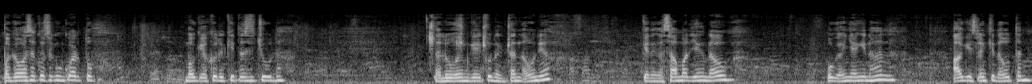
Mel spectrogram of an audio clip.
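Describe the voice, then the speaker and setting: Casting: male actor as troubled schoolboy in horror audio drama, high-pitched, Cebuano accent, confiding. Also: fairly even intonation, fairly quick, long pauses, a little mellow, close to an everyday voice.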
